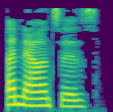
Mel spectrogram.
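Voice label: "announces", British English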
